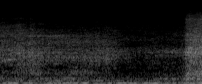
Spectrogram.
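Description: Steel drywall taping knife drawn slowly along a wall joint, scraping wet joint compound over paper tape as it squeezes the mud out from under the tape: a steady soft scrape, with a sharper, louder stroke just before the end.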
